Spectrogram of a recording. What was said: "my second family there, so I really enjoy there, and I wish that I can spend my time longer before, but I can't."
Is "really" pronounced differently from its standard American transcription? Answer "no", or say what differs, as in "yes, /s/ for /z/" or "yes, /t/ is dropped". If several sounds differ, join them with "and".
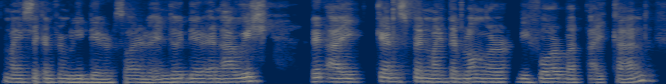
yes, /w/ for /ɹ/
